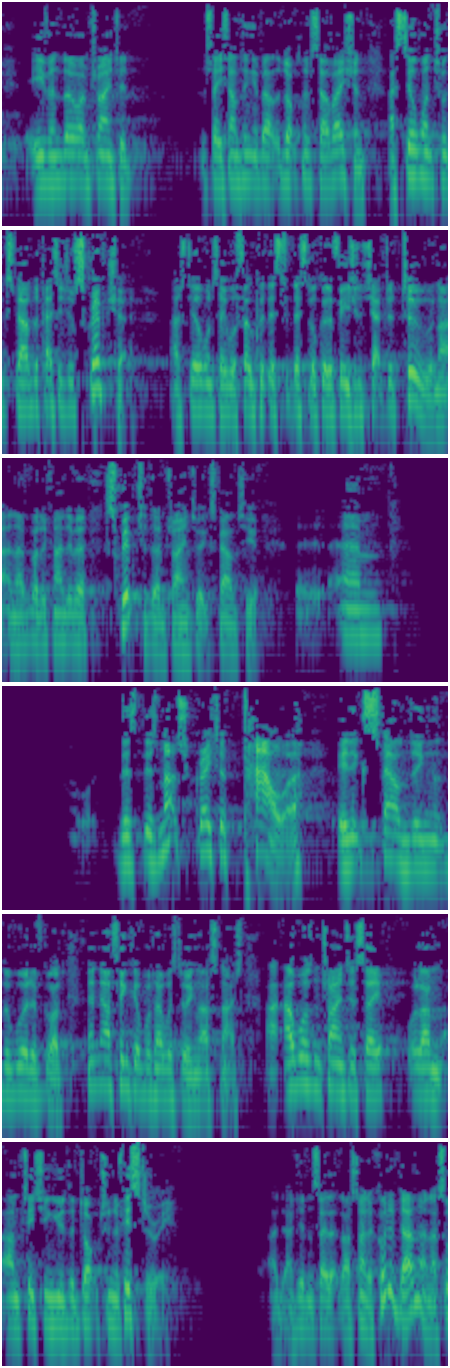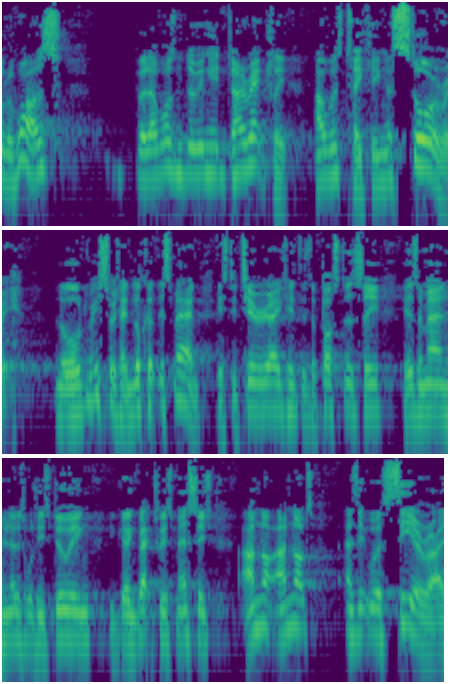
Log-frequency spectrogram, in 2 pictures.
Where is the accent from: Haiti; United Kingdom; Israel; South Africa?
United Kingdom; London; I grew up in London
